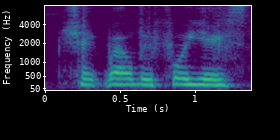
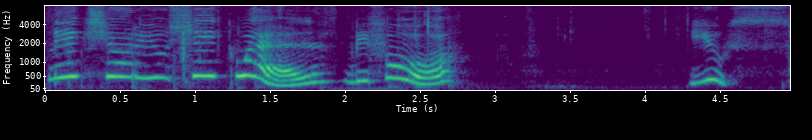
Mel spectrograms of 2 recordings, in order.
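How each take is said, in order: First: Said in the usual way. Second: Put-on slow, much higher, in a made-up Scottish accent; a daft Scottish-ish character reading the label; weird Scottish accent. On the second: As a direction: stretch "shake well before use" out in a squeaky Scottish mix voice. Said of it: "kind of a weird Scottish mix thing".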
